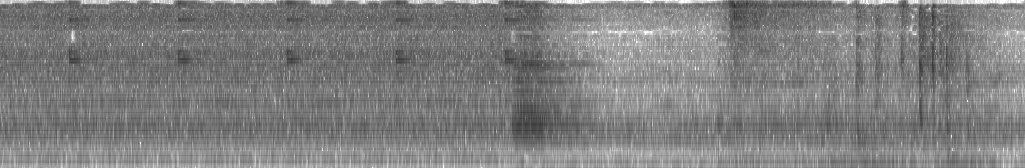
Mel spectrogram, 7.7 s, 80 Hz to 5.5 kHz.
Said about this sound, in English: Los Angeles Union Station on track 1, train number 600, the Orange County Line.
